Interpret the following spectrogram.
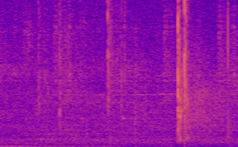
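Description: Faint indoor arena ambience with a low steady hum that fades about a second in, then a single sharp click near the end.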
